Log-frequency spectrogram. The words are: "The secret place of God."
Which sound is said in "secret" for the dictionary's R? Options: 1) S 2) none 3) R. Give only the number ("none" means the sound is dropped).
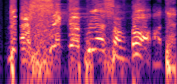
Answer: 2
